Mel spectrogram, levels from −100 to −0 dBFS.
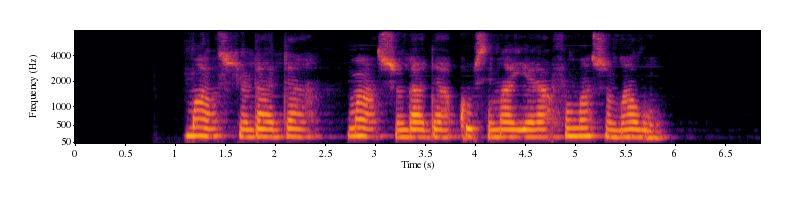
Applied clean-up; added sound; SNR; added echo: neural mask model DeepFilterNet 3.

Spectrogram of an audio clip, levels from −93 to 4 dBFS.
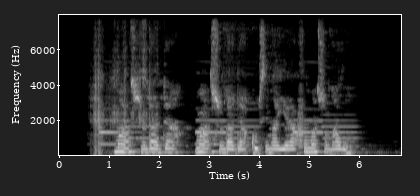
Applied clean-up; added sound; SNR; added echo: classical method WPE with log-MMSE.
